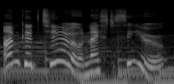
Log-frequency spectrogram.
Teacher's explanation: Perhaps letting your voice fall slightly at the end, signaling completion.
